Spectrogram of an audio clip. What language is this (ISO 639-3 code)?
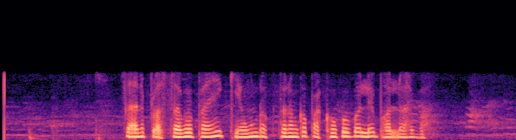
ori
